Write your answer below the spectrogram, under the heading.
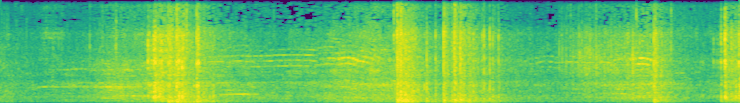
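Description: Aerial fireworks shells bursting: a cluster of bangs about a second and a half in, the loudest bang at about four seconds followed by a quick run of smaller pops, and two single bangs near the end.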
